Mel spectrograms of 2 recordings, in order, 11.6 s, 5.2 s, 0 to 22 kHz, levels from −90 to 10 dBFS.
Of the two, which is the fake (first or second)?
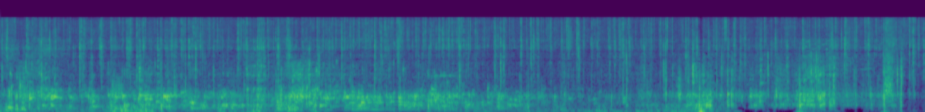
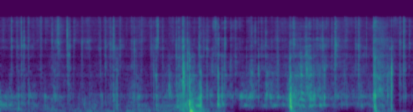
second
